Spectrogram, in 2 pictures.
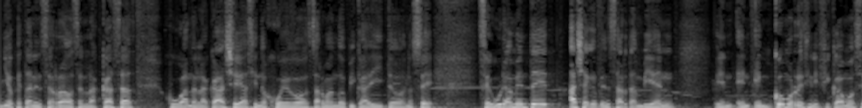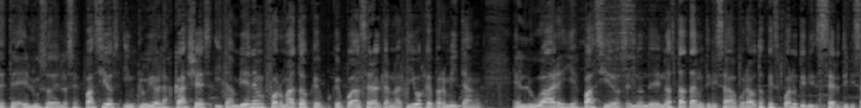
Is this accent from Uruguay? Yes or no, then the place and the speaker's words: yes; La Paz, Canelones, Uruguay; Yo, claro, soy de La Paz y siempre utilicé esa línea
